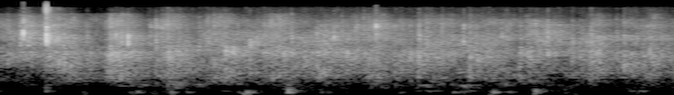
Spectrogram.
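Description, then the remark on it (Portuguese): A crowd applauds steadily, many hands clapping at once in a dense, continuous patter at moderate volume, with no voices standing out above it. “E eu queria que vocês dessem uma salva de palmas a Cacá e ao André.”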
